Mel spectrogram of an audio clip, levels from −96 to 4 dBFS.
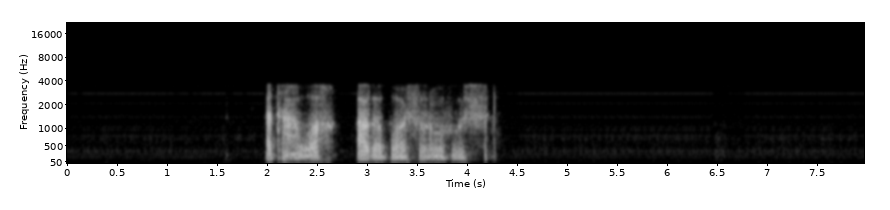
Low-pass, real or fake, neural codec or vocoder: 3.6 kHz; fake; vocoder, 22.05 kHz, 80 mel bands, HiFi-GAN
